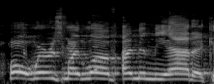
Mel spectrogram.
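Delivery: high, hammed-up dreamy lovesick girl; mocking Anne Frank. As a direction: parody a swooning movie heroine. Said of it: "cutting back and forth to her going".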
